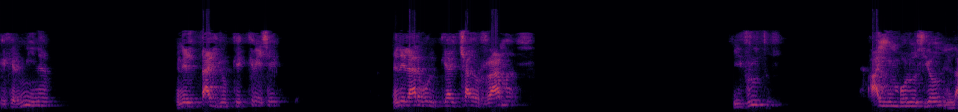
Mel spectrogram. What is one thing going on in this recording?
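A man speaks calmly and clearly in short phrases with pauses between them, heard through a microphone.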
